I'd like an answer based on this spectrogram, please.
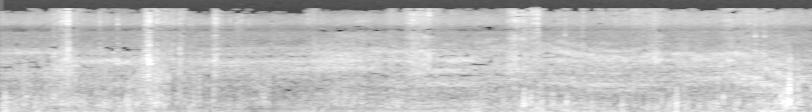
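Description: Footsteps on roof tiles as a man walks across them, a few scuffs and knocks with the loudest near the end, over wind rumbling on the microphone.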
